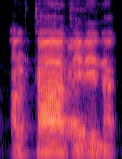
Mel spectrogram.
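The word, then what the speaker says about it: كافرين: Kafirin itu k-nya pakai alif tapi panjang juga. Iya itu double itu. Pakai alif atau kalau gitu Pakwan kalau begitu pendek. Ustaz kalau tambah al baru panjang seperti itu. Iya. Tulis sesuai Quran ajawan alkafirin tambah alif tapi k-nya panjang berdiri tegak ke akad itu bikinnya enggak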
